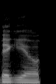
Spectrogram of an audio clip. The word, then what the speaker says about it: Biggio: It's actually pronounced Biggio, if you'll get it correct.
